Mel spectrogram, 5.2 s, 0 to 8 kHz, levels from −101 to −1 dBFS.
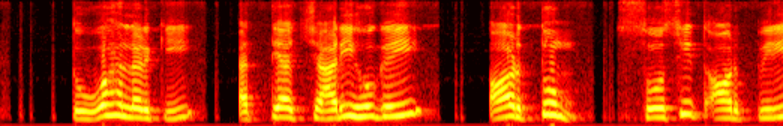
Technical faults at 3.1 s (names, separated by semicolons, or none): none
